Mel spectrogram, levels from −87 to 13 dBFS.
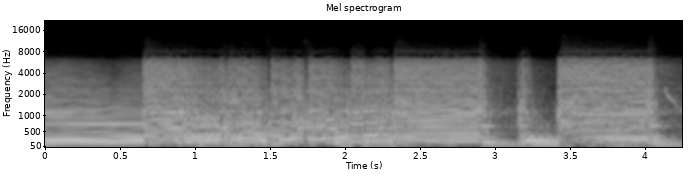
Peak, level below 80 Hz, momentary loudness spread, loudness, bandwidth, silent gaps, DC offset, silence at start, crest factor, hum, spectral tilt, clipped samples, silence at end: -2 dBFS; -44 dBFS; 2 LU; -15 LUFS; 8.6 kHz; none; under 0.1%; 0 s; 12 dB; none; -5.5 dB/octave; under 0.1%; 0 s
